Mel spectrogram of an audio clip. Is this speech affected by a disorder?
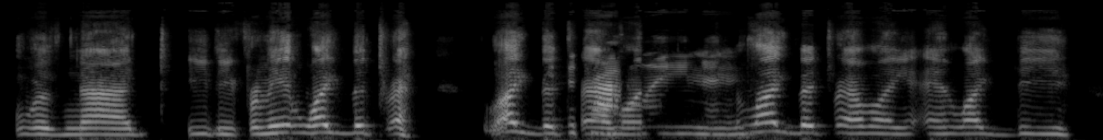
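Yes: cerebral palsy, spastic quadriplegia.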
